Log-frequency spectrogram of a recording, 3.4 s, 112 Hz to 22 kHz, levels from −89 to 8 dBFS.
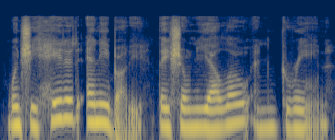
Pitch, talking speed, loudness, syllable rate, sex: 195 Hz, 160 wpm, -15 LUFS, 4.9 syllables/s, female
